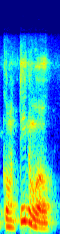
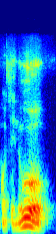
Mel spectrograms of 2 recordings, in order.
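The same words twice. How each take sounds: First: Continuo said wrongly as con-TI-nuo; stress on TI. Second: Continuo as con-ti-NU-o, with NU punched; stress on the u. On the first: Teacher showing the word without its accent mark, stress on TI. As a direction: hit TI in continuo and slide over the u. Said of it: "If you didn't have an accent mark there". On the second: Teacher giving the form they want, stressed u. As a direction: land hard on the NU of continuo. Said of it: "They want continuo". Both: Shown as a demonstration.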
